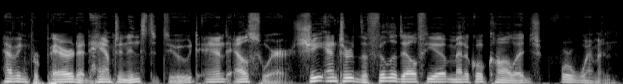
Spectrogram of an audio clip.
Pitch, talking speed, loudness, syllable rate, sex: 110 Hz, 145 wpm, -18 LUFS, 6.0 syllables/s, male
